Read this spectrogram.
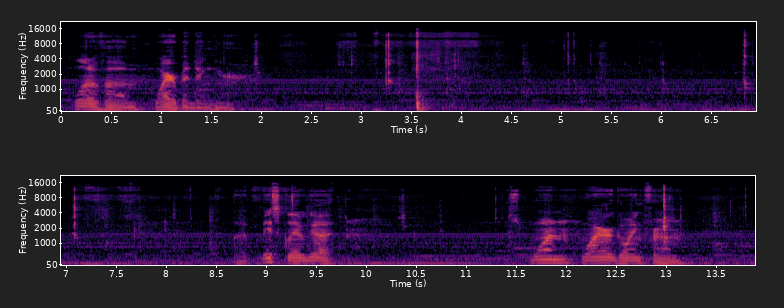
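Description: Small metal parts click and tap against a metal box.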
